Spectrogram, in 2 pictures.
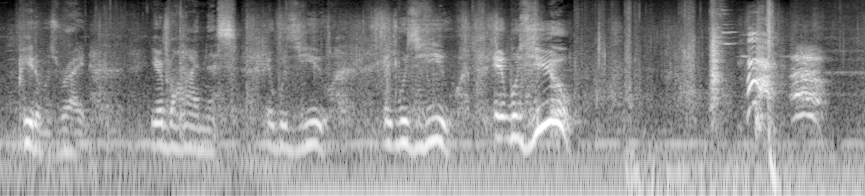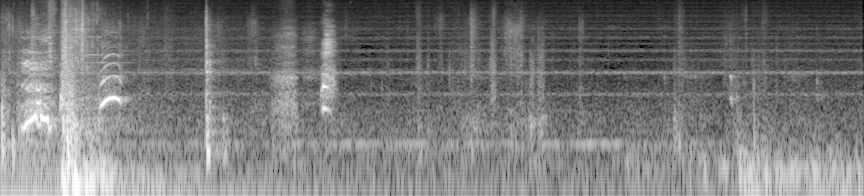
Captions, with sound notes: Peter was right, you're behind this. It was you. It was you. It was you. (Anne groaning) (Chad grunting) (Rosemary gasping) (suspenseful music)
